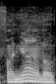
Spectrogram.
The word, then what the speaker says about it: Fagnano: I call it Fagnano because it's Italian.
